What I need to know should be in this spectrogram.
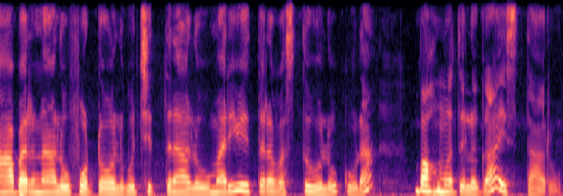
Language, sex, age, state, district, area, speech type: Telugu, female, 60+, Andhra Pradesh, East Godavari, urban, spontaneous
